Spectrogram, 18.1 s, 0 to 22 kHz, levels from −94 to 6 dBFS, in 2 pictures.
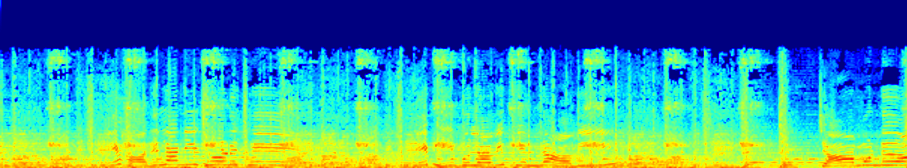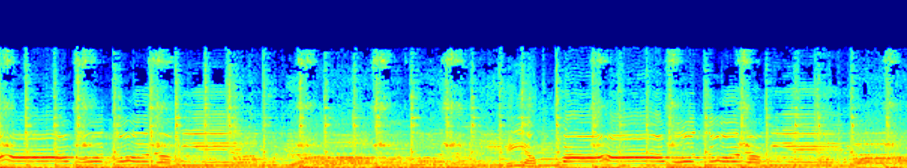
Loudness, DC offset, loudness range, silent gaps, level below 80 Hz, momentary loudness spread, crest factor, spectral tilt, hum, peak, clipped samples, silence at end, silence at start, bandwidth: -13 LUFS; under 0.1%; 3 LU; none; -30 dBFS; 7 LU; 12 dB; -4 dB/octave; none; -2 dBFS; under 0.1%; 0 s; 0 s; 16 kHz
